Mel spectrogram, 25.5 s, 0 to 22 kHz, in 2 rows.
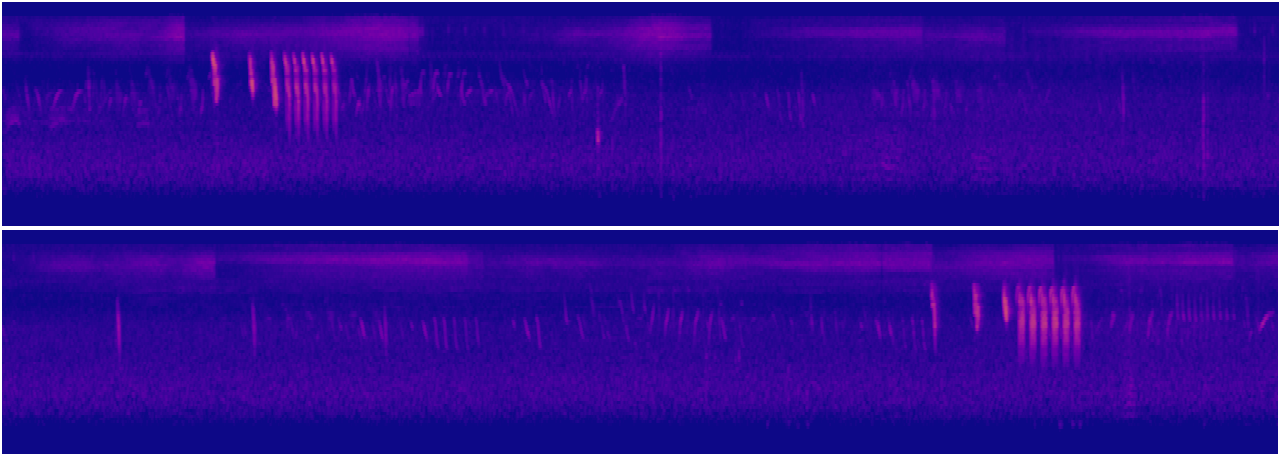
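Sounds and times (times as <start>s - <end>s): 
insect-like hiss: 0.0s - 25.5s
Sedge wren Cistothorus stellaris singing dry rattling high-pitched notes: 2.0s - 3.4s, 22.0s - 23.6s.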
